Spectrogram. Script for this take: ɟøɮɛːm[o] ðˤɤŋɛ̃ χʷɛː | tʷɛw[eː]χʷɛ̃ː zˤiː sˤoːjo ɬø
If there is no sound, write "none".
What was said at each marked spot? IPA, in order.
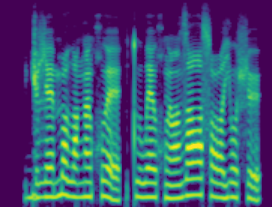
ɵ, ɛː

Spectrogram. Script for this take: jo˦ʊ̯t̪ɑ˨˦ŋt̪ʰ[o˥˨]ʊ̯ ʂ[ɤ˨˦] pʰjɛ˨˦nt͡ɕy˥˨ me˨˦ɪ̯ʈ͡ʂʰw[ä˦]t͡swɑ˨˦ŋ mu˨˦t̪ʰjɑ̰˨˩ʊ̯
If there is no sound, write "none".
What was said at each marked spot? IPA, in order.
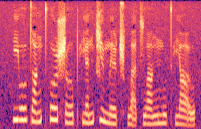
o˦, ɤ˨˦, ä̰˨˩

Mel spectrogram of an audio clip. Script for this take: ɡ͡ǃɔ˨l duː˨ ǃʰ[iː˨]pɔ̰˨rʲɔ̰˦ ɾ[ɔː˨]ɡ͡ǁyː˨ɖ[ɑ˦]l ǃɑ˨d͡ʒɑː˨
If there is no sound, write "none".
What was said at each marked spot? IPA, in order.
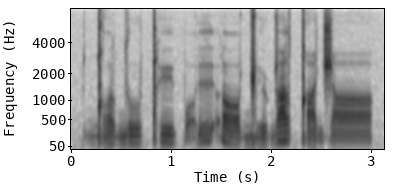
yː˨, ɔː˨, ɑ˦

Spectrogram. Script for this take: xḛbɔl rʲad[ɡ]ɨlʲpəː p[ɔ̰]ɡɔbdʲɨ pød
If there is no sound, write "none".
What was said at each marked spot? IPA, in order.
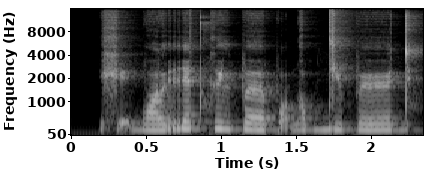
k, ɔ̰

